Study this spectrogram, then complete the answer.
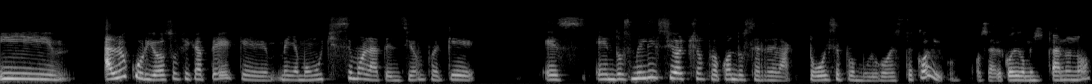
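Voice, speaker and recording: A woman with an unremarkable speaking voice talks at a fairly slow pace and fairly high pitch, with ordinary pitch variation and a dry, close sound with no echo. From Mexico, Culiacán, Sinaloa. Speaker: psychology student, podcast co-host. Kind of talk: casual chat.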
